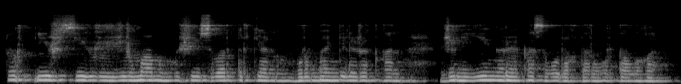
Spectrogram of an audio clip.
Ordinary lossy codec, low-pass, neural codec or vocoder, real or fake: none; none; vocoder, 22.05 kHz, 80 mel bands, HiFi-GAN; fake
